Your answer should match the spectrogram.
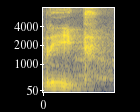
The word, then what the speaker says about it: breath: यहाँ पे नाउन है, अगर इसके बाद ई लग जाता है तो बन जाता है ब्रीथ, लेकिन ये इसका प्रोनाउंसिएशन क्या होगा? ब्रेथ। तो एज ए नाउन प्रयोग हुआ है ये।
